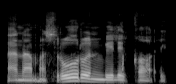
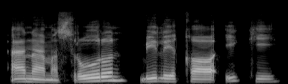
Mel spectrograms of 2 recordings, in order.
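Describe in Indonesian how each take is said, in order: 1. Kata terakhir berakhir dengan bunyi konsonan. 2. Kata terakhir berakhir dengan bunyi vokal.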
